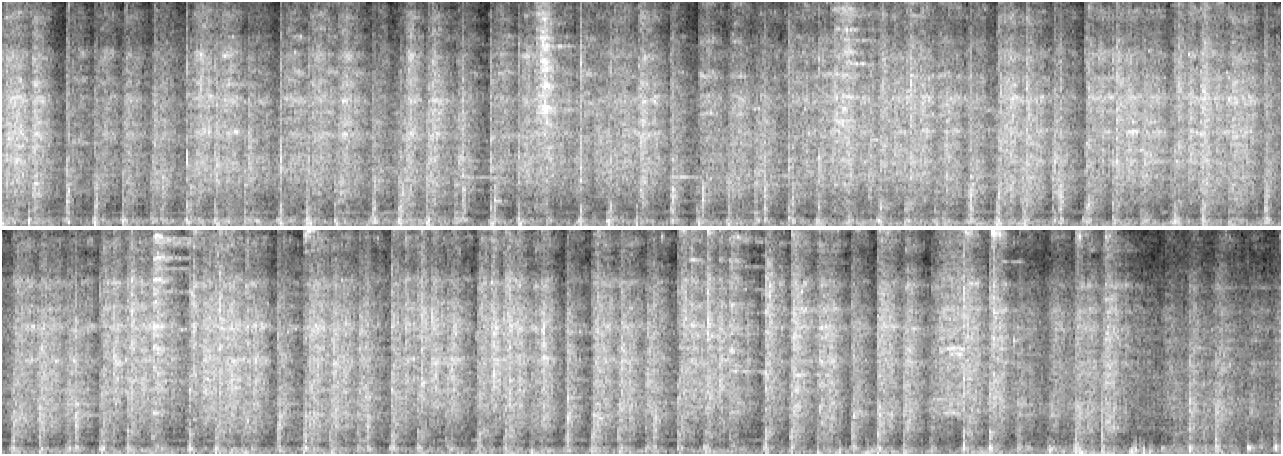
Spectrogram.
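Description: Freight train of container flat wagons rolling past, its wheels clicking steadily over the rail joints in an unbroken clickety-clack.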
